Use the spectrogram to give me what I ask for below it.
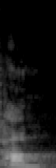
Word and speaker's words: Hagan: which is very interestingly in the modern times is pronounced as Han if we speak about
